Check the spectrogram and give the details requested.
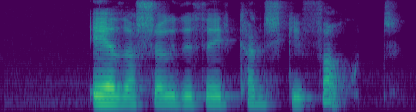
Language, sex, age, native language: Icelandic, male, 9, Icelandic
